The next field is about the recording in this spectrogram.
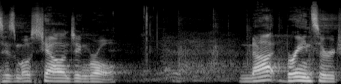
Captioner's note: laughter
